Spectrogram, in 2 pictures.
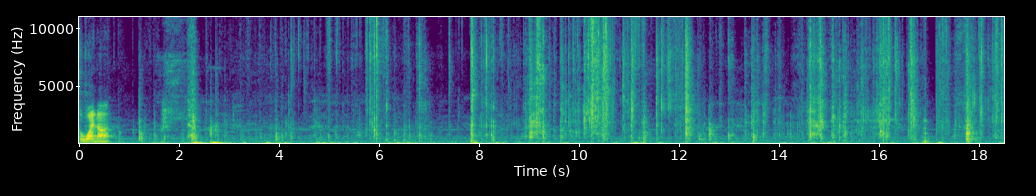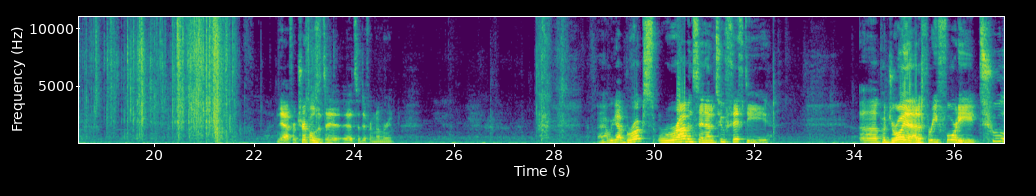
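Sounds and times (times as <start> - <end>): foil wrapper crinkling: 3.1 - 21.9, 22.9 - 23.4, 27.6 - 28.4.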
